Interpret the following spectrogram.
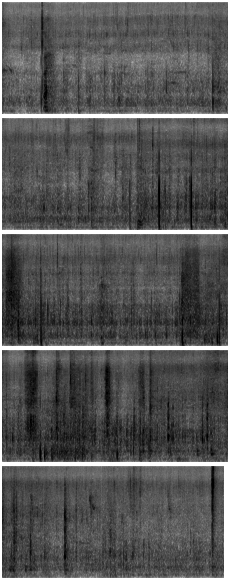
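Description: A pot of leafy vegetables boiling over an open wood fire: steady bubbling with sharp crackles and pops from the burning sticks, busiest through the middle of the stretch.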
